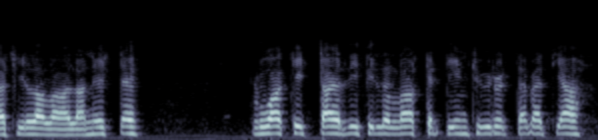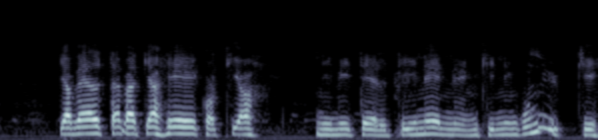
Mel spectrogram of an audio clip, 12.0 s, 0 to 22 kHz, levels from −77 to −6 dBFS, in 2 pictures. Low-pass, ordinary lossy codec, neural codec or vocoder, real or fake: 7.2 kHz; none; none; real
